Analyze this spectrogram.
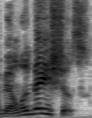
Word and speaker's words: melanous: melan in your skin you're melanous which rhymes with gracious and spacious and efficacious it is not a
